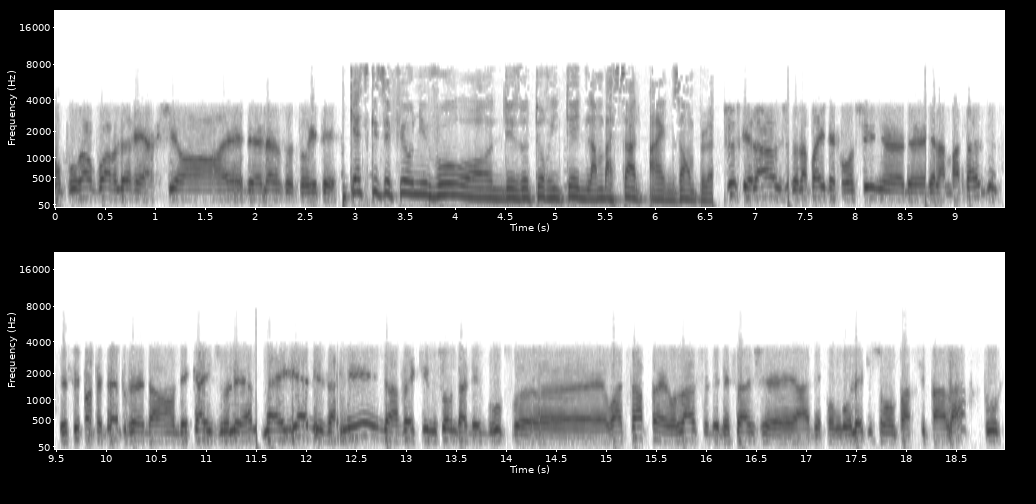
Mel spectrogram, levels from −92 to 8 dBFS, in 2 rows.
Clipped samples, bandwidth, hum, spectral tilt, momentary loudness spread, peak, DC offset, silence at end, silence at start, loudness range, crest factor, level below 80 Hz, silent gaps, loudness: under 0.1%; 8 kHz; none; -6 dB/octave; 4 LU; -14 dBFS; under 0.1%; 0.05 s; 0 s; 2 LU; 16 dB; -64 dBFS; none; -30 LUFS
